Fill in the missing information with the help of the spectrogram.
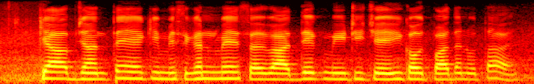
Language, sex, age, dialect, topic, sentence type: Hindi, male, 18-24, Awadhi Bundeli, agriculture, statement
